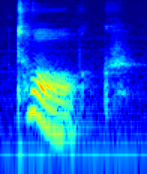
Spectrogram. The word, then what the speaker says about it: talk: Silent L. Salmon, calm, half, would, should, could, talk, walk, and others.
